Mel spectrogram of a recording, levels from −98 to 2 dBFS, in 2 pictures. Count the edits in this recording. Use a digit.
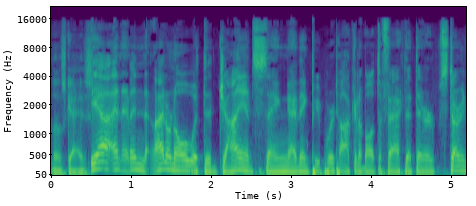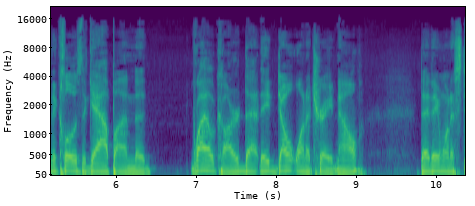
2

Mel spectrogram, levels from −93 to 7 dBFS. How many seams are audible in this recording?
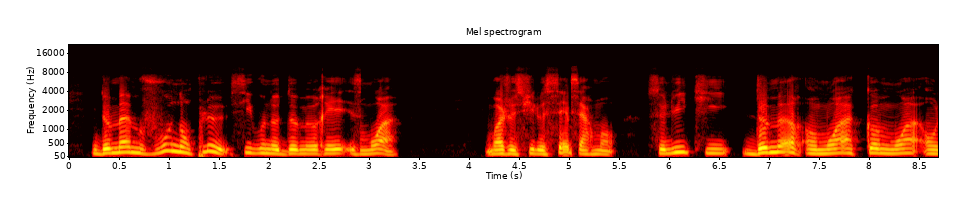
3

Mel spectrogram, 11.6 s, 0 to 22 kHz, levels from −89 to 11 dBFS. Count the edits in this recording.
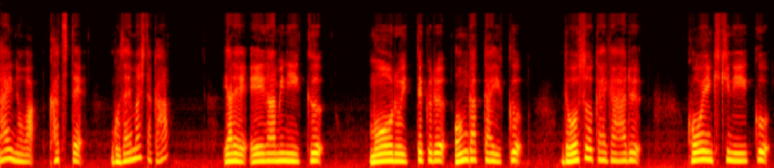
1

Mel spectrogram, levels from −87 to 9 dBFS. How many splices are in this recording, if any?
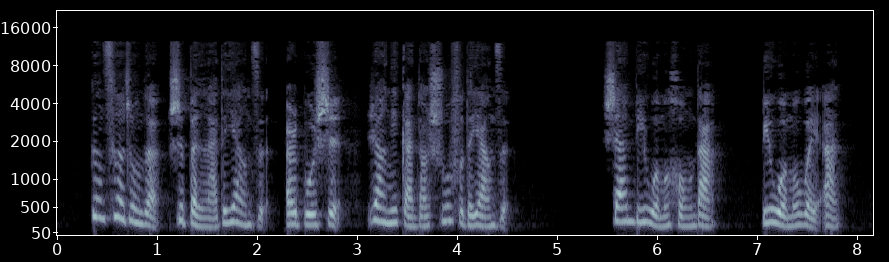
2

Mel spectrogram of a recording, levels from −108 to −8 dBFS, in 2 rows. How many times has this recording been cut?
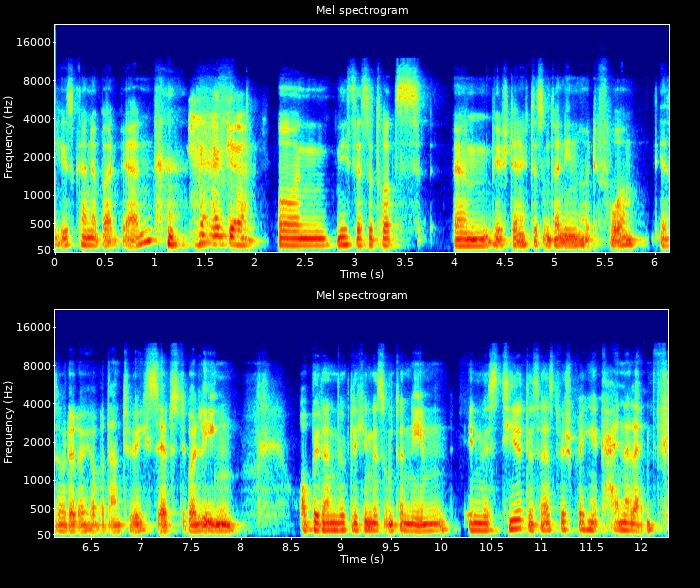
3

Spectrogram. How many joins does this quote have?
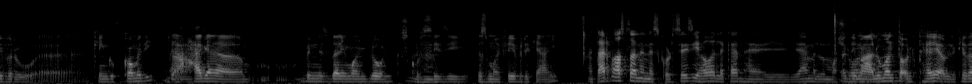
1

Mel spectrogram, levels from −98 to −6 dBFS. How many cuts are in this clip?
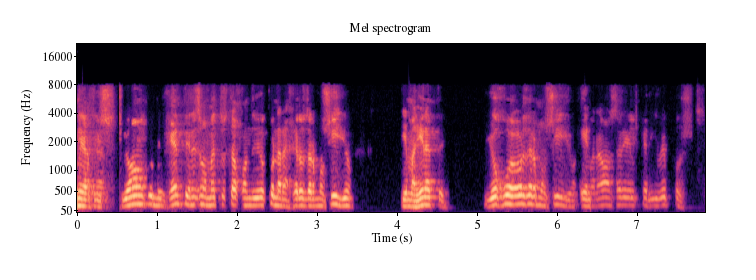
1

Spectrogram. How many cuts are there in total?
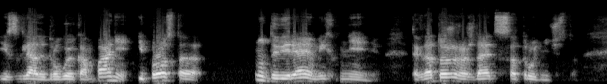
0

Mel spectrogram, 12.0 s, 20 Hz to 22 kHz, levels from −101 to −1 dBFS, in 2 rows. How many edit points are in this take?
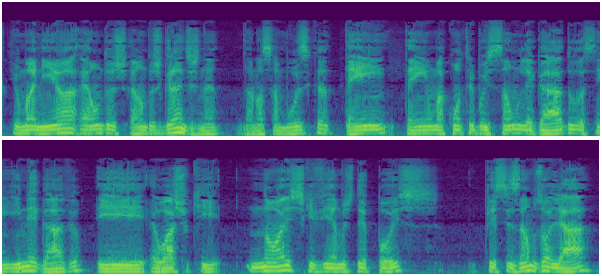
2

